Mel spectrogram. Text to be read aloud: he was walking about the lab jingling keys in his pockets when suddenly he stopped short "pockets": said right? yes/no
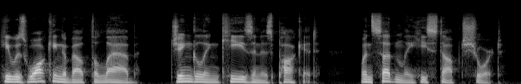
no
